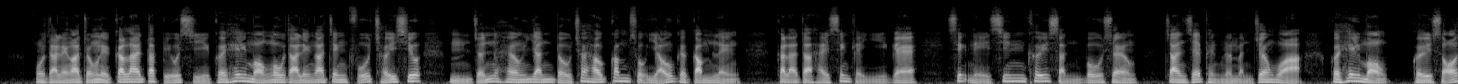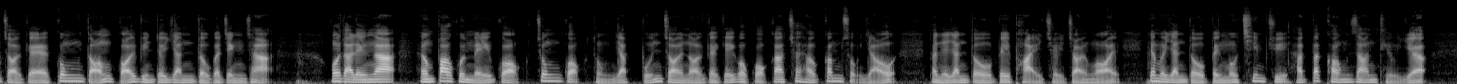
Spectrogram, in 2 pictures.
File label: cantonese, news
